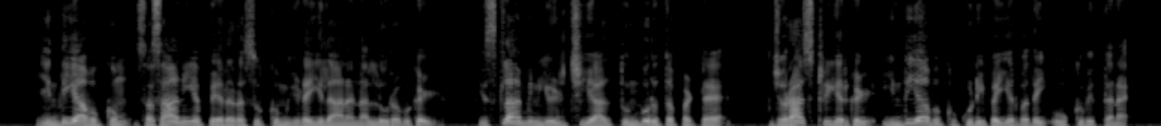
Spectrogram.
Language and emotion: Tamil, neutral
